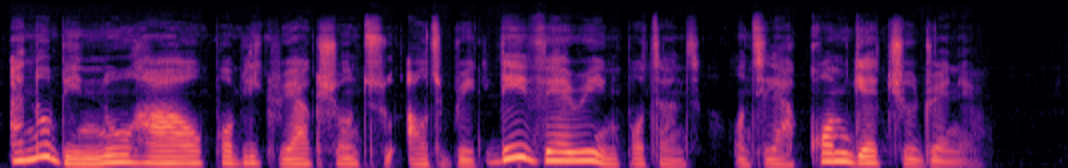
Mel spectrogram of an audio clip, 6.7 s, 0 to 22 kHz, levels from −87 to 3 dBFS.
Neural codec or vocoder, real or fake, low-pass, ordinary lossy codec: none; real; 19.8 kHz; none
